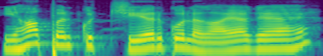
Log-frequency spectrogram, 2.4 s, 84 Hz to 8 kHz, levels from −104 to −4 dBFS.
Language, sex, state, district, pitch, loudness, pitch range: Hindi, male, Jharkhand, Ranchi, 165 Hz, -15 LUFS, 150-195 Hz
